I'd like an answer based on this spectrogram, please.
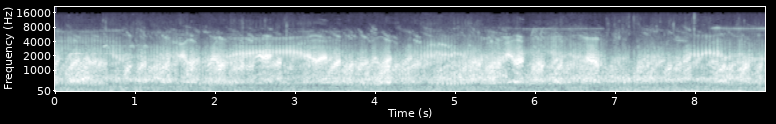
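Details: A chorus of frogs in the water: a continuous mass of rough, rattling croaks overlapping without pause, with a few rising, ringing notes emerging around the third and sixth seconds.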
